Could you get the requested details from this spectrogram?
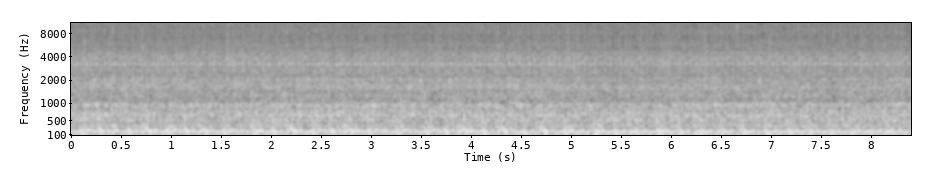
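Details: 1941 Harley-Davidson WLD 45 flathead V-twin, custom 56ci stroker build, warm and held under hard brake load in second gear: a steady, even thumping beat that pulls cleanly with no knocks or misses. It sounds healthy and better than it used to, as though it has a cam.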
